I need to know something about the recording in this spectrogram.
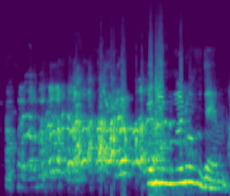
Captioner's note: audience laughs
